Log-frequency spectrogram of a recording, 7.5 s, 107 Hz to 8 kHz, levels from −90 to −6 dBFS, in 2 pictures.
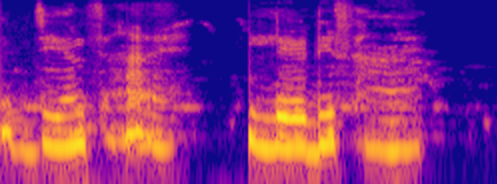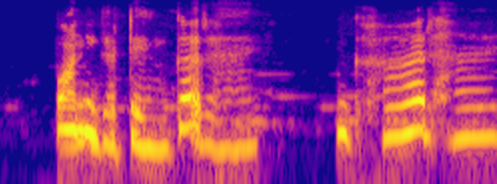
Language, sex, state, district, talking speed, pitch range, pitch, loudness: Hindi, female, Jharkhand, Sahebganj, 80 wpm, 260-360 Hz, 320 Hz, -16 LUFS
